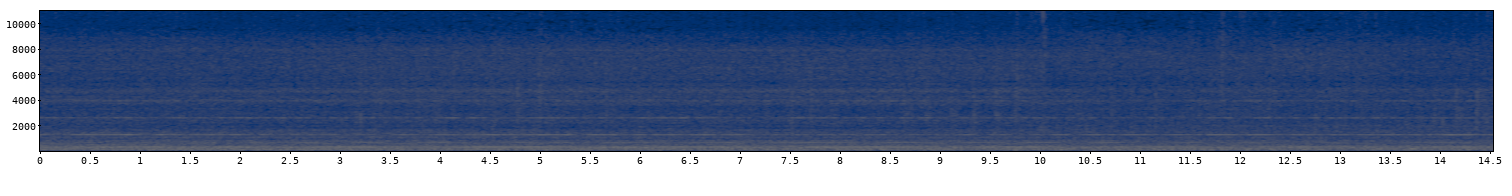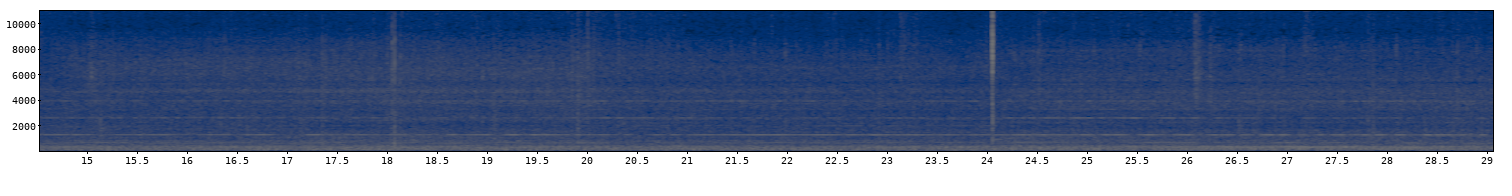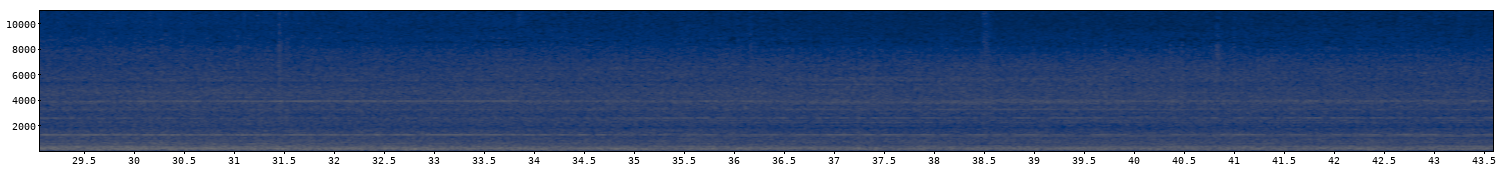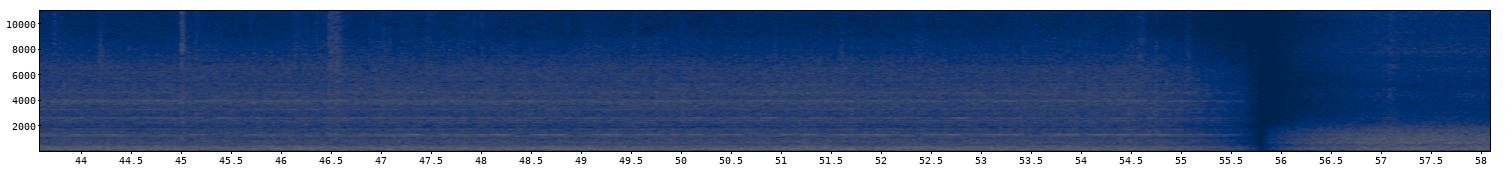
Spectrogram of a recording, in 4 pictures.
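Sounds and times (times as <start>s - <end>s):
jet engines rumbling: 0.0s - 58.0s
faint steady whine: 0.1s - 34.7s, 35.5s - 58.0s
rushing air: 55.9s - 58.0s.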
